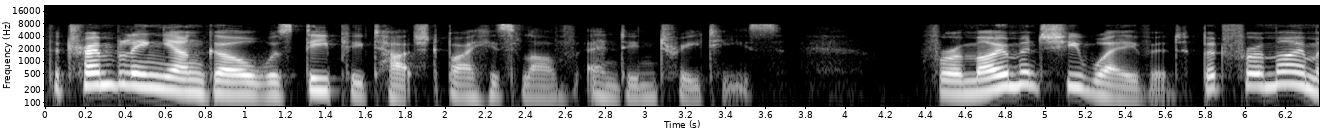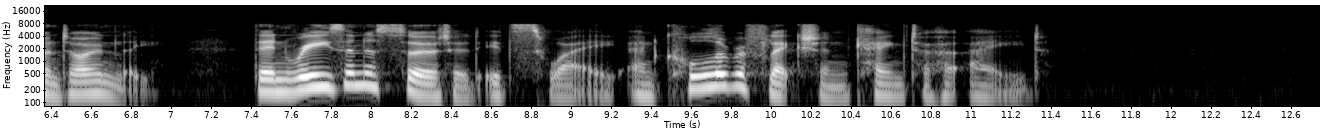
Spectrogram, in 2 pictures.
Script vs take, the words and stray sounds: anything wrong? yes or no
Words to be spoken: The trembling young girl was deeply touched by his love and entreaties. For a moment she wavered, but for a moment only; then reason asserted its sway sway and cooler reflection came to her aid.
yes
